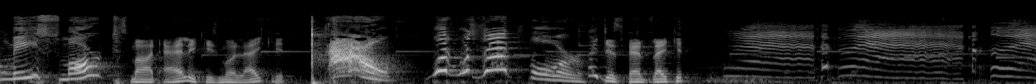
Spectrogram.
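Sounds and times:
speech: 0.1s - 3.0s, 3.6s - 4.1s, 5.3s - 7.0s
colicky baby crying: 7.2s - 10.3s.

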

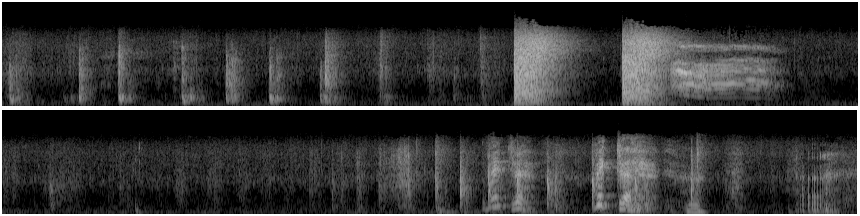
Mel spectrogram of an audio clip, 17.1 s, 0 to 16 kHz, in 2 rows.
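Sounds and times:
gunshot fired at an animal: 5.1s - 6.8s
people talking: 13.4s - 15.6s.

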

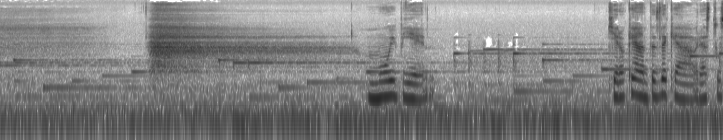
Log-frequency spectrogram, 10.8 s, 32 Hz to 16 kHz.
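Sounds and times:
deep breath drawn in and let out during a guided breathing relaxation exercise: 0.0s - 5.5s
soft sustained tones: 0.0s - 10.8s
speech: 5.6s - 6.6s, 9.2s - 10.8s.

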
